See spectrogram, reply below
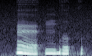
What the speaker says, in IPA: ə˞ | m b u kʷ

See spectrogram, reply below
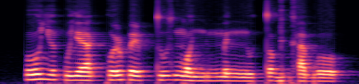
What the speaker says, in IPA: o ʎ əː k͡p u lʲ aː kː o ɭ p ɛ ɭ tː u z ŋ͡m ɔ i̯ ŋ y mː ɛ nː u tː ɔ ɡ y ɡ h a b o

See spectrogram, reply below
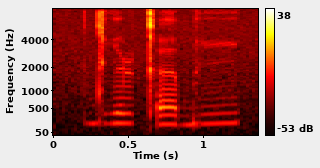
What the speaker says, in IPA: dʱ i ɭ kʼ ɛ b i

